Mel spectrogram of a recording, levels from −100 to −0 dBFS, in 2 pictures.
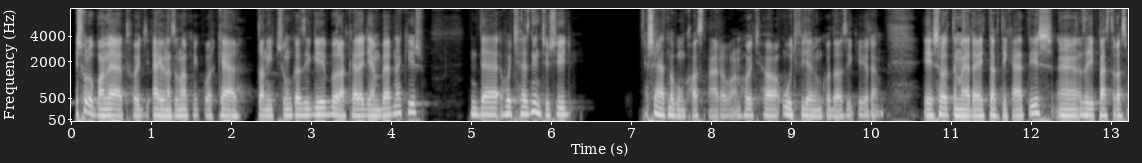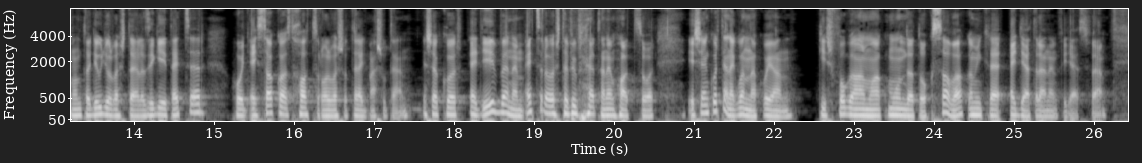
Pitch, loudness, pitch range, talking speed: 125 Hz, -21 LUFS, 115-140 Hz, 190 wpm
